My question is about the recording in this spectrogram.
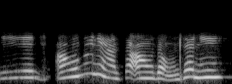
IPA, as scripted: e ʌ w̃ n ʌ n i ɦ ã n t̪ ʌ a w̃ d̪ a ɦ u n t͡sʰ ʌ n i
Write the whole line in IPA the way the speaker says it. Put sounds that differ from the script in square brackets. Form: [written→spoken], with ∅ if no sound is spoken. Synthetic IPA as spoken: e [ʌ→a] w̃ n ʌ n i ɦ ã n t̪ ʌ a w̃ d̪ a ɦ u n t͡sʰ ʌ n i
